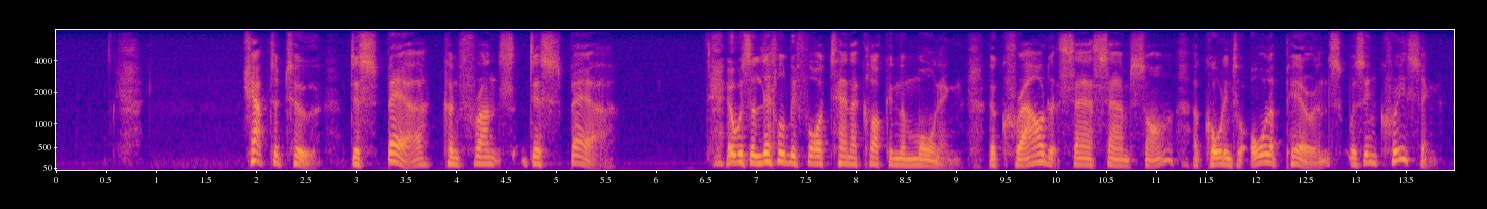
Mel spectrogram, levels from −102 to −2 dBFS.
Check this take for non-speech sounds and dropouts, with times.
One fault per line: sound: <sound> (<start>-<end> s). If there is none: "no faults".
no faults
